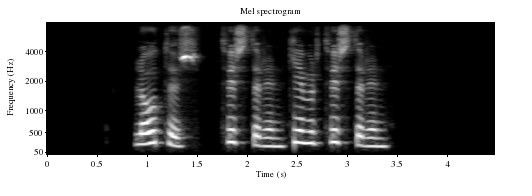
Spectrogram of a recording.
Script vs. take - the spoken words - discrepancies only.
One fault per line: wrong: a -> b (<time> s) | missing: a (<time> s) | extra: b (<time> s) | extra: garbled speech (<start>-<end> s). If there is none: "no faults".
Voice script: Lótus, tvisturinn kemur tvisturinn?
no faults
